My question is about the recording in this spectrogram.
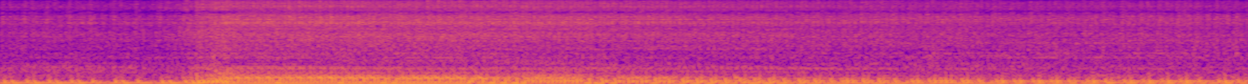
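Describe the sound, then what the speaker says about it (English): A Triumph Hurricane motorcycle engine idles steadily on choke while warming up. It makes a loud, close, even rumble with a rough mechanical clatter that settles in after a brief rise near the start. "Well, she's still warming up, so I've got quite a bit of choke on her still"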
